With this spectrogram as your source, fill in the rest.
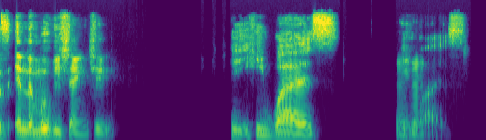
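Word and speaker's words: Shang-Chi: Shang Chai Shang Chi.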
